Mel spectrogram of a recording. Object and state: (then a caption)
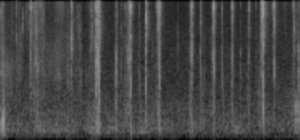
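Foil-wrapped chocolate bunny, crinkling foil. A hand-sized Kinder chocolate Easter bunny, solid chocolate inside and wrapped in blue printed aluminium foil, is held lying down and squeezed and rubbed with fingertips and nails. The foil gives off a quiet, irregular run of sharp, bright crinkles and crackles that stop instantly, with almost no low end.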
